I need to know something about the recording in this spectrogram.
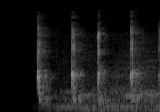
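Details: Goat with a severe cough, treated by a veterinarian with injections; cough.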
